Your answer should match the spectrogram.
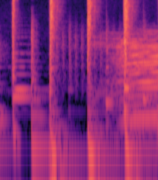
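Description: A cow moos loudly, a few short, deep lowing calls in quick succession with no voices around it.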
